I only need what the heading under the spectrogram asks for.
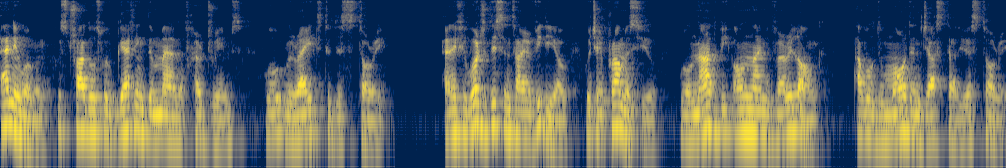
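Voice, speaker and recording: Medium in pitch, a man with a European accent talks at a moderate pace with ordinary pitch variation. The room echo is audible. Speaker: dating coach. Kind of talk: sales pitch.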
